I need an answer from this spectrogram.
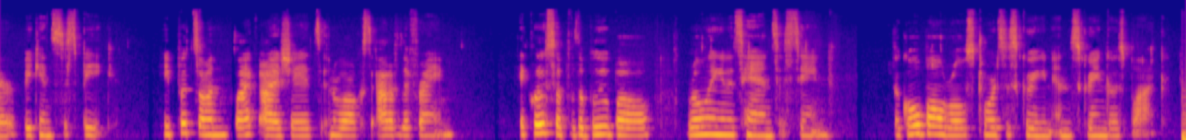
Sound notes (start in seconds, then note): none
